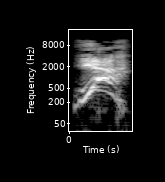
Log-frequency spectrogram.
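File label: male attack; rascal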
